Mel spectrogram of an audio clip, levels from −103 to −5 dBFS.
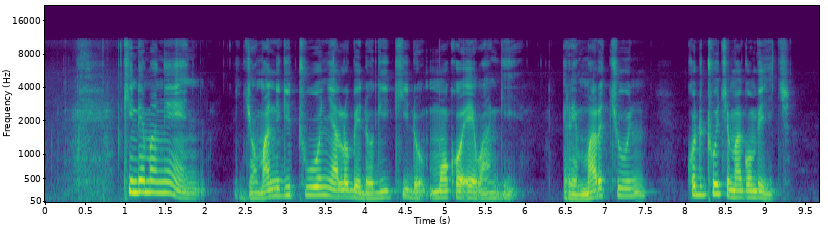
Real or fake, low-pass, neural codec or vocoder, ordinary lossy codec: real; 10.8 kHz; none; none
